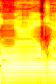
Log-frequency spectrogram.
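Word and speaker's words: Nydge: Next up is new music from a track from a guy named Nidge, and that's N-Y-D-G-E. Actually, Nige, I guess, is how you pronounce it, because his given name is Nigel.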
